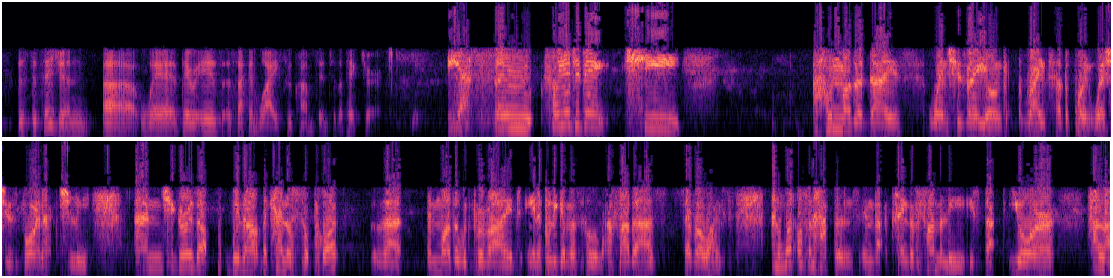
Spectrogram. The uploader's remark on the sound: joins me on the phone from Lagos, Nigeria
